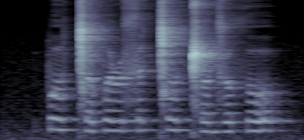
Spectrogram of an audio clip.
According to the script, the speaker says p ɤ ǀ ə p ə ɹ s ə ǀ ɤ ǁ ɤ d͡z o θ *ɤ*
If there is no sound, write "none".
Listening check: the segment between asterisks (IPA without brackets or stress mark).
o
